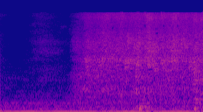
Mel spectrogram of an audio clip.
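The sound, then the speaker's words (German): Running tap water as oily hands are washed at a kitchen sink during cooking, a steady rushing splash that swells louder after the first moment and continues evenly, with a low electrical hum beneath and no talking. “Muss ich mir mal die Hand waschen, die ist jetzt sehr ölig.”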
